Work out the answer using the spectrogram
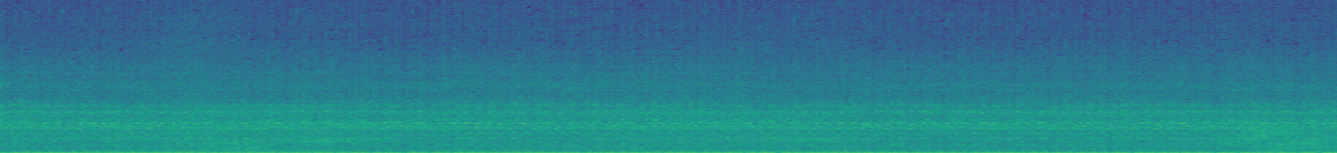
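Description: Lumpy, loping idle with a deep uneven thump about once a second over the engine's beat; one cylinder is misfiring.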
